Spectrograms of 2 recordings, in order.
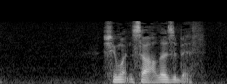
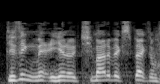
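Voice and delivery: ordinary talk, nothing marked

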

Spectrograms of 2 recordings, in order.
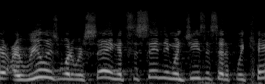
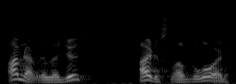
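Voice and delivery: pat churchy answer; 10 semitones lower, 5 dB quieter than usual. Retold or imitated. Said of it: "your pat answer".

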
